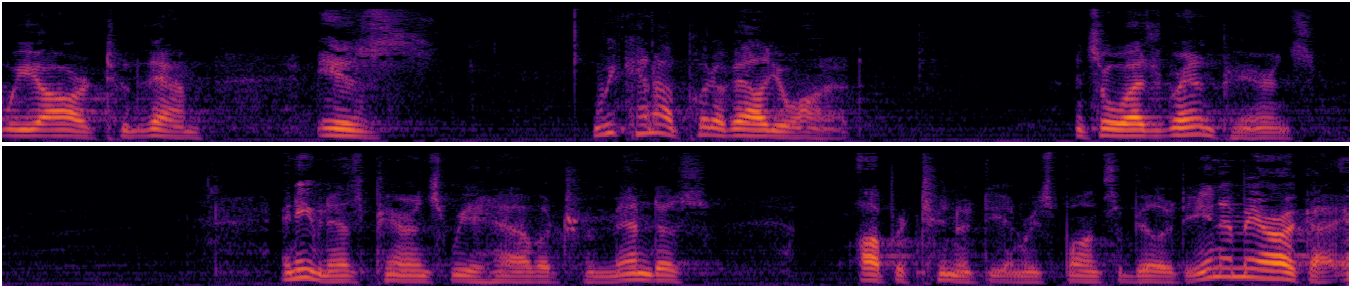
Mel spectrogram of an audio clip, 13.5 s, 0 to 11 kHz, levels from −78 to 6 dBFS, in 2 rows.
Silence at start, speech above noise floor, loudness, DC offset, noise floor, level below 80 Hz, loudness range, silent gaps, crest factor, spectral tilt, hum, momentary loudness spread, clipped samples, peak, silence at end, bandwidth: 0 s; 35 dB; -27 LUFS; under 0.1%; -61 dBFS; -68 dBFS; 5 LU; none; 22 dB; -6 dB/octave; none; 17 LU; under 0.1%; -6 dBFS; 0 s; 9.8 kHz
